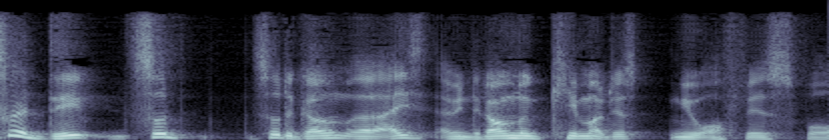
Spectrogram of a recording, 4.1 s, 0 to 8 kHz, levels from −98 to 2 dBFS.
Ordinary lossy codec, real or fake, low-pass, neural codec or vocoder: MP3, 48 kbps; fake; 7.2 kHz; codec, 16 kHz, 0.7 kbps, FocalCodec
